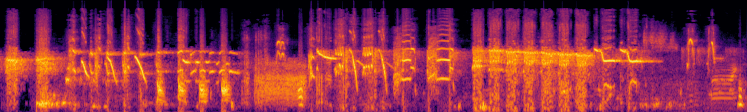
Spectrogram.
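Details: Dense chattering song of a common myna in the morning, packed with clicks, squeaky whistles and buzzy rasping notes in rapid succession.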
